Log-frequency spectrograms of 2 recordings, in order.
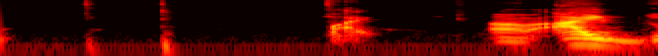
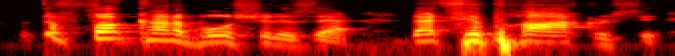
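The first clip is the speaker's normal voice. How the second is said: real anger; 8 semitones higher, 4 dB louder than usual. Real, not acted. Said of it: "and I'm mad".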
